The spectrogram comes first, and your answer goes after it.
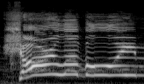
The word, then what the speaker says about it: Charlevoix: Charlevoix, Michigan. I saw it on there. It's in Michigan. They got those French spellings like Detroit. Detroit. That's how you say it in French.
